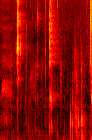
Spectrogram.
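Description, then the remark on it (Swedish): Someone drinks tea from a cup: a few sharp ceramic clinks as the cup is handled, with a soft sip or slurp between them and no talking. “Ah, lite te.”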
